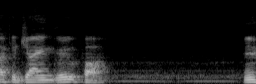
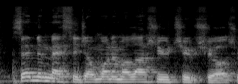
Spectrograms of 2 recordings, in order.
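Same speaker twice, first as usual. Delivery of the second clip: normal talking voice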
